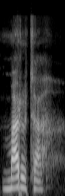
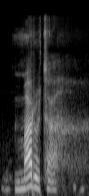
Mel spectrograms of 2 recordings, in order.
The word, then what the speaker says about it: Maruta: Well, I guess the one thing I'd like to do is pronounce my name. Yes. It's Maruta. Okay, do that again. Beautiful. Maruta.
